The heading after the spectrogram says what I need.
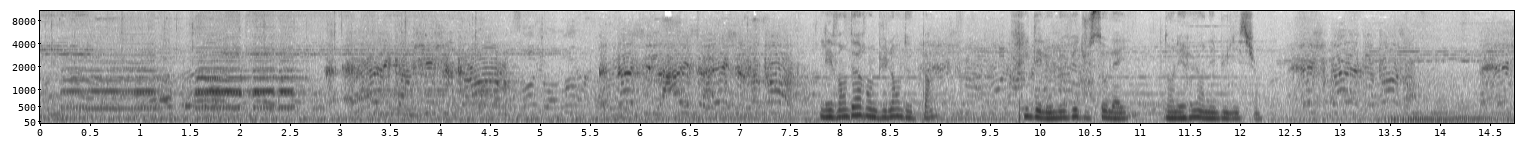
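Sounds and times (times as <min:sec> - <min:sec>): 
car horns honking in congested city traffic in Cairo: 0:00.0 - 0:05.2, 0:13.0 - 0:14.7
hubbub of voices: 0:00.0 - 0:14.7
street noise: 0:00.0 - 0:14.7
speech: 0:07.8 - 0:09.1, 0:09.8 - 0:12.3.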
